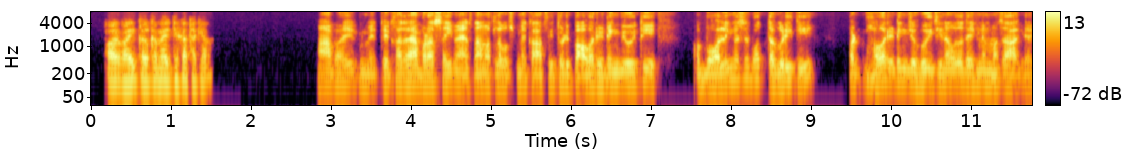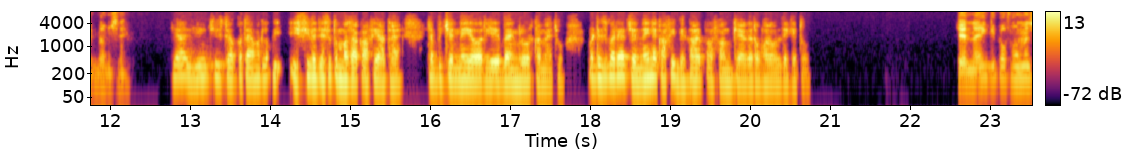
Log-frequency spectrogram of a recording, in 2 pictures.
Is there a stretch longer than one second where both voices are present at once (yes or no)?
no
